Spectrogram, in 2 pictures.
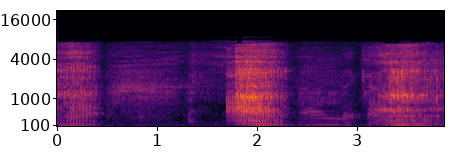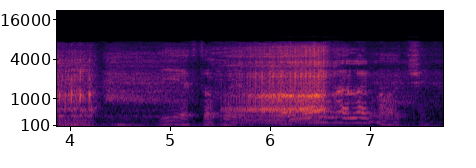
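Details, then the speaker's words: Snoring from a young man asleep at 8 a.m. on holiday, who resumed snoring right after lying back down: loud, rattling, growling, howl-like snores on each breath, a few seconds apart. "Prepárense a escucharlo. Está más de cerca. El bebé no ronca. Aúlla."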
